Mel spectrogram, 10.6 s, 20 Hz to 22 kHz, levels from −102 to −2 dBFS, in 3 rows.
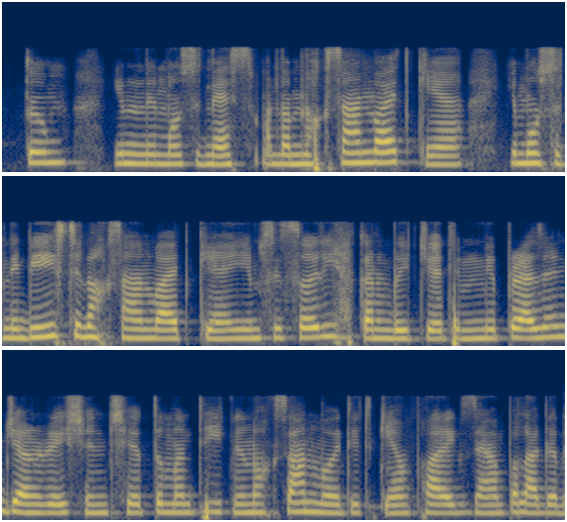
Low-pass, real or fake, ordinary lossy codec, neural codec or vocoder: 7.2 kHz; fake; none; codec, 16 kHz, 4 kbps, X-Codec, HuBERT features, trained on general audio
